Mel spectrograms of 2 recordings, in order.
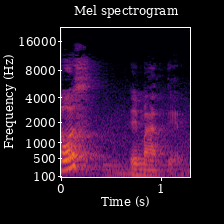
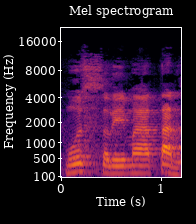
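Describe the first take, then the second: First: The word ends with an 'in' sound. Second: The word ends with an 'an' sound. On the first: The speaker calls it right. "muslimatin mansub" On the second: The speaker calls it wrong. "nggak mungkin dia dibacanya muslimatan, salah"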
